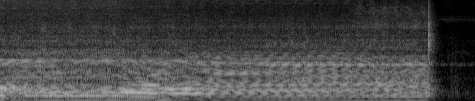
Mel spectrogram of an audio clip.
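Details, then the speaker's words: Portable home suction machine (AC and battery operated) switched on briefly for demonstration by a respiratory therapist: steady loud motor hum with slowly shifting pitch as suction builds, then abrupt stop. "i'm going to turn this on for just a minute and then show you"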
